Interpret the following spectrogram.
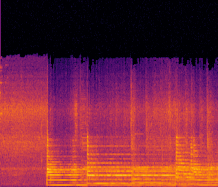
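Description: Live amplified guitar music starts abruptly about a second in: loud, long-held ringing notes that change roughly once a second, over a quieter room noise before it.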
